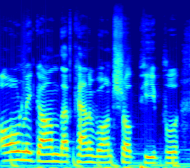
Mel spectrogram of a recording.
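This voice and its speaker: A very slow voice in a Swiss German accent, with music in the background. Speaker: gaming YouTuber. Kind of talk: gaming commentary. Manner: halting, many fillers.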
